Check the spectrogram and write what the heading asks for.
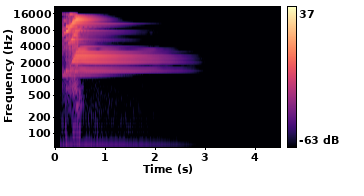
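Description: A bright intro chime struck once, ringing with several high tones and fading away over about two seconds.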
